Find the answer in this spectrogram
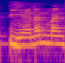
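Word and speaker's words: Tiananmen: तो टीनमैन टी, मतलब इसका प्रोनाउंसिएशन टियाननमेन स्क्वायर जो है वो बीजिंग में है।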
